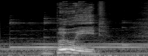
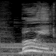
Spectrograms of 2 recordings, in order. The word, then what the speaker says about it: buoyed: Bo uh buoyed by her sec Oh my god, how do you pronounce that? Buoy. Buoied. Buoied by her second wind, Terra runs off again.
